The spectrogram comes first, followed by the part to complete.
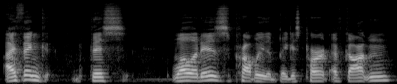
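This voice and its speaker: A man's voice: on the high side, normal speed, fairly bright tone. A young American man chatting casually as an actor guest on a podcast. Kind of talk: casual chat.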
